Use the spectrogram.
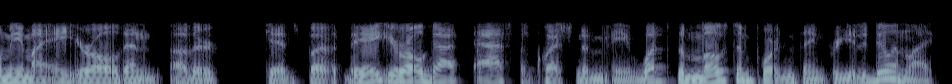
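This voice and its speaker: A man's voice: fairly low pitch, gravelly, no room sound. A man co-hosting an online show, telling personal stories in a casual, folksy, rambling and self-deprecating way. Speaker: co-host of an online finance show. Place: online video call. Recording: muffled phone-like call audio, dry.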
